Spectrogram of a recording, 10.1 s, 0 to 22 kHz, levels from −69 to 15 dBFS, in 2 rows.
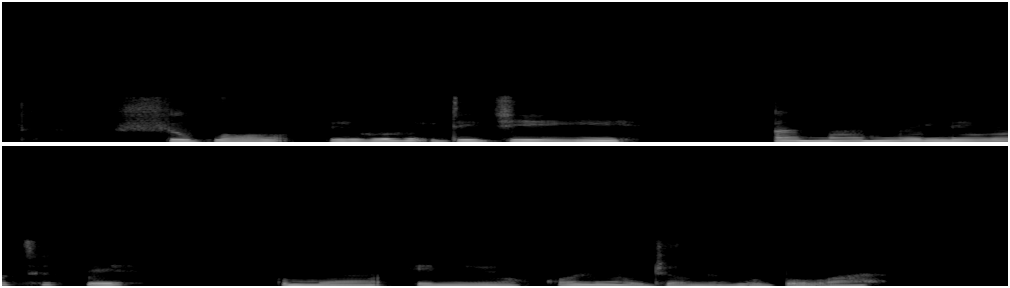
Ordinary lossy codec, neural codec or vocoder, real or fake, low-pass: none; codec, 16 kHz, 0.8 kbps, ZipCodec; fake; 7.2 kHz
